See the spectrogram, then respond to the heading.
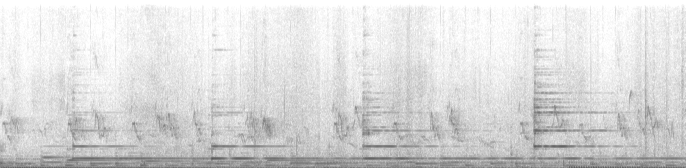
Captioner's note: bell tolls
